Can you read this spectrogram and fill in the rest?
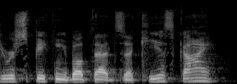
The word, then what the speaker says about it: Zacchaeus: There's all kinds of people out there that are like Zacchaeus, notorious sinners.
